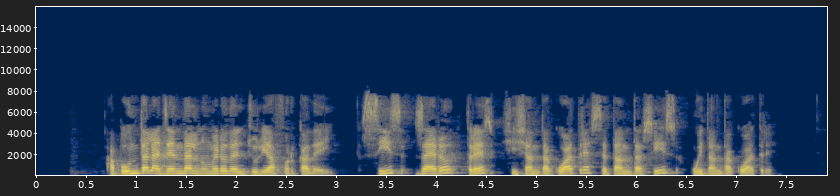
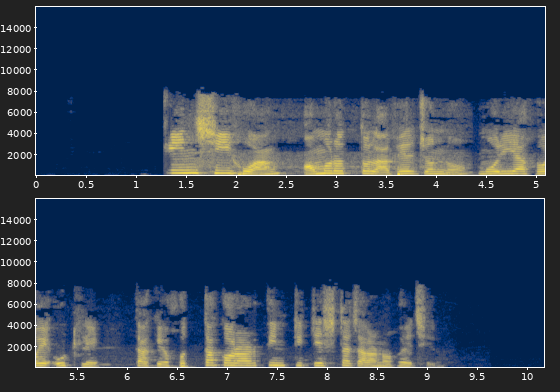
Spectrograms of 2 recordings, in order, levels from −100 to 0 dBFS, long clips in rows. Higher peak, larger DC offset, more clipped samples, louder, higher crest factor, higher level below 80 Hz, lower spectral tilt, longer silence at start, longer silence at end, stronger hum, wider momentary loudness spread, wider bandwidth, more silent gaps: about the same, 0 dBFS vs 0 dBFS; neither; neither; about the same, -18 LUFS vs -16 LUFS; about the same, 18 dB vs 16 dB; second, -62 dBFS vs -54 dBFS; about the same, -4.5 dB/octave vs -4.5 dB/octave; second, 0.7 s vs 1.3 s; second, 0.55 s vs 1.15 s; neither; about the same, 9 LU vs 11 LU; about the same, 8 kHz vs 8.2 kHz; neither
